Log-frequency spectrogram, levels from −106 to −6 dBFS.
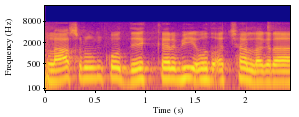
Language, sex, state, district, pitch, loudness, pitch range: Hindi, male, Jharkhand, Ranchi, 185 Hz, -15 LUFS, 165-195 Hz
